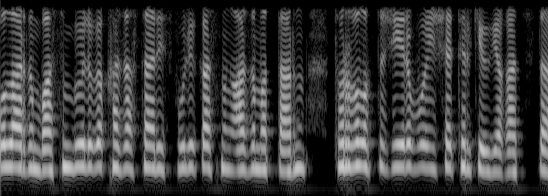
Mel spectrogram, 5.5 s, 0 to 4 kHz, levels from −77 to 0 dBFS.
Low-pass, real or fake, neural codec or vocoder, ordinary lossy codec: 3.6 kHz; real; none; none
